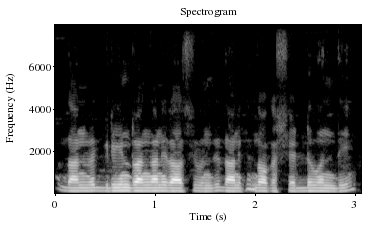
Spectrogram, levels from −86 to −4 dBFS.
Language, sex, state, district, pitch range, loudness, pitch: Telugu, male, Telangana, Hyderabad, 130-135 Hz, -18 LUFS, 135 Hz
